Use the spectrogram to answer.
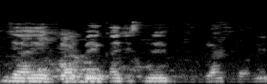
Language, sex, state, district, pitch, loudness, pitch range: Hindi, male, Chhattisgarh, Bilaspur, 145 Hz, -15 LUFS, 140-145 Hz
